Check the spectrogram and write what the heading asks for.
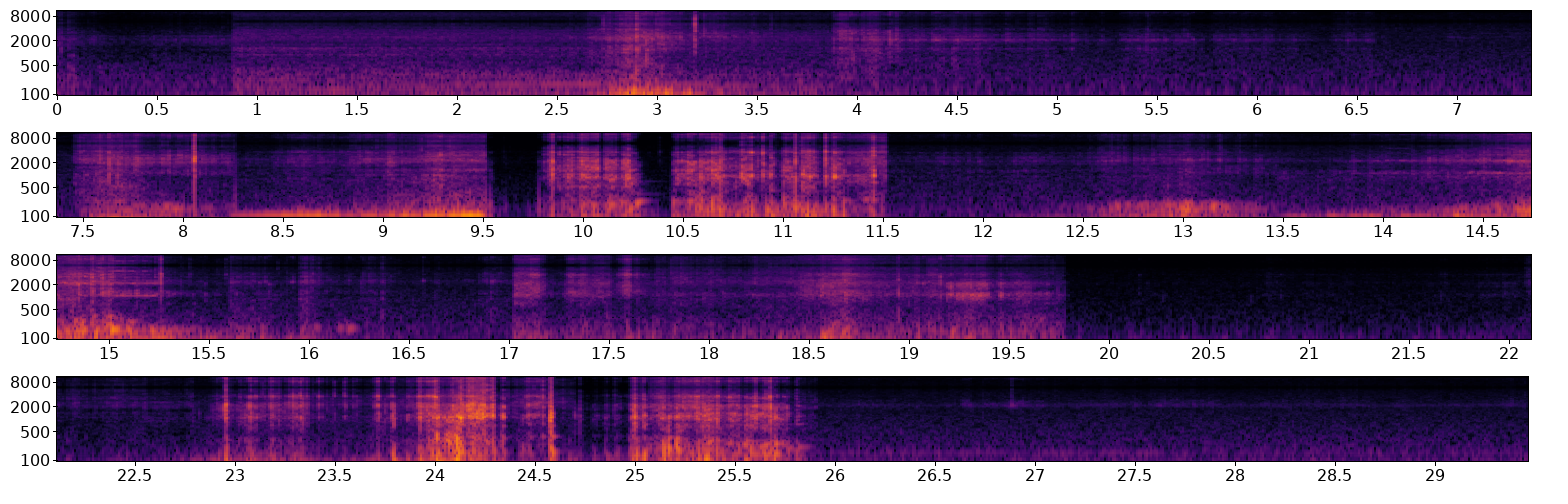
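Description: Four-wheeled downhill mountain bike rushing past on a dirt trail, its tyres scraping and crunching over dirt and gravel. It comes in several separate noisy passes with gaps between them, the loudest just after a short lull near the end.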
